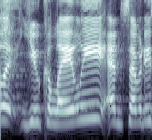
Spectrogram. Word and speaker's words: ukulele: with the pronunciation so like uku is flee and lele is to jump so it's like a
